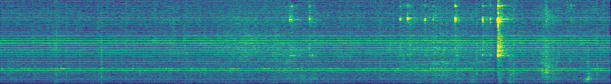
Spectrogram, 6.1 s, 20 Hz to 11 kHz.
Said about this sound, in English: just so you can hear what it sounds like not the words per se, but it's just the funny like VHS camcorder, like the, the, the hum in the background, the the clinking of the camera, the zoom in. It's just so 2004, man. It's hilarious.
